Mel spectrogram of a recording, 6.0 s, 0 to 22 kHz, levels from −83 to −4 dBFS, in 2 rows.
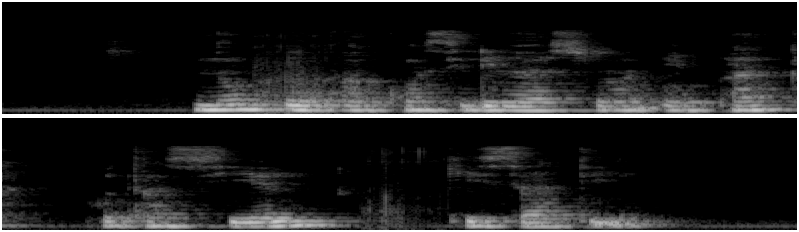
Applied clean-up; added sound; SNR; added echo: neural separator model SepFormer DNS4.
